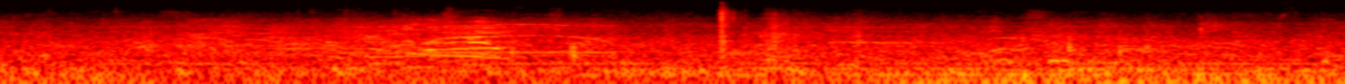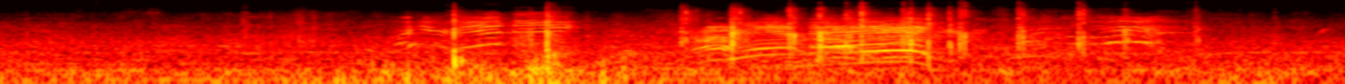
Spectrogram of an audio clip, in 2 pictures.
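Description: Young women shout and cheer from across an open field.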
